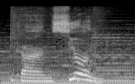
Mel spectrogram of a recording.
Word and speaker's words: canción: la última sílaba canción si lo pronunciamos otra vez notaremos que el acento está en la última si la tradición si estuviera en la primera sonaría algo como cáncer lo cual no existe canción última sílaba entonces es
